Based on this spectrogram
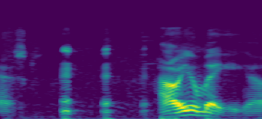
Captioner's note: chuckles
